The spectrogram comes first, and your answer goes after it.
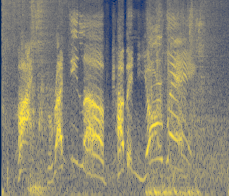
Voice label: grunt; h2dialogue; grunt crazy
